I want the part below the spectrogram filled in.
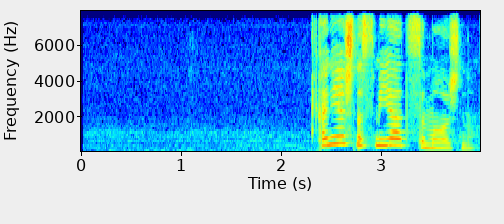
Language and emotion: Russian, positive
